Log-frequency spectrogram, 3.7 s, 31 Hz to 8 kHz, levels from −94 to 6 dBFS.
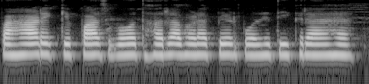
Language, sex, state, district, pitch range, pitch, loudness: Hindi, female, Jharkhand, Palamu, 215-220 Hz, 215 Hz, -18 LUFS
